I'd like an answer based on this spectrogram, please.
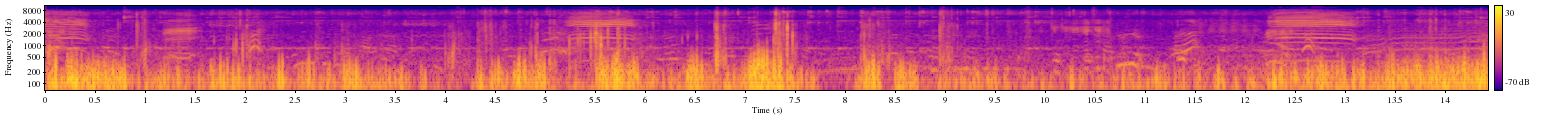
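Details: Ewes calling lambs to nurse as a nomadic flock comes home from grazing in the desert. Two loud, buzzy, ringing bleats stand out several seconds apart, between fainter calls and heavy low-pitched flock noise.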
